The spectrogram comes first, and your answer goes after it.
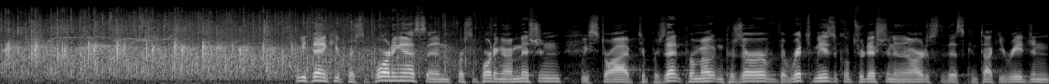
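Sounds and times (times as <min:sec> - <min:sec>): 
studio audience applauding at a live music show: 0:00.0 - 0:05.3
speech: 0:03.0 - 0:10.4.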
